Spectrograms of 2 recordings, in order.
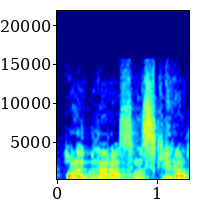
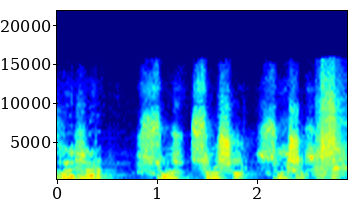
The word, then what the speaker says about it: Ole Gunnar Solskjær: powinno poprawnie wymawiać nazwiska, więc już u mnie nie ma Ole Gunnara Solskiera, to jest Ole Gunnar Solskjær.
